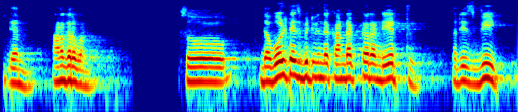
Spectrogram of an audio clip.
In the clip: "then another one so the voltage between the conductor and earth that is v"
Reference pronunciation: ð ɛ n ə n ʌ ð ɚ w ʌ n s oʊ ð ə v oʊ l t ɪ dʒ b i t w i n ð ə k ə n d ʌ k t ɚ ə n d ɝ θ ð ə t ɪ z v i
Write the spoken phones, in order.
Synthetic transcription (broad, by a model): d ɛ n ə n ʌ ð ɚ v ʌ n s oʊ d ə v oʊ l t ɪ z b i t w i n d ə k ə n d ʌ k t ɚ ə n d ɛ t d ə t ɪ z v i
